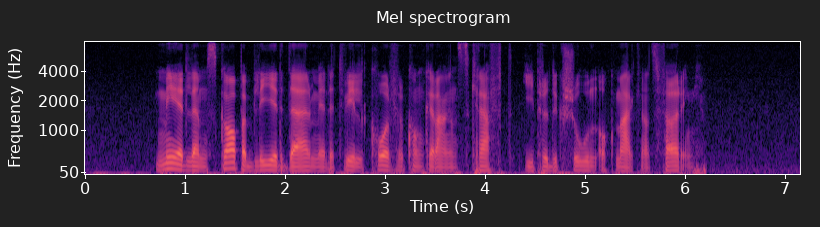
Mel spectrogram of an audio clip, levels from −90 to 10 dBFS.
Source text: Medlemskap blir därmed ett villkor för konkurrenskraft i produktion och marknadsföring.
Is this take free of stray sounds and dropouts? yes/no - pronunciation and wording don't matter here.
yes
